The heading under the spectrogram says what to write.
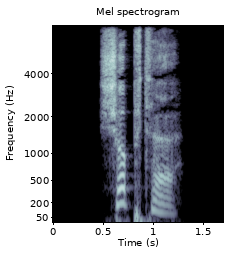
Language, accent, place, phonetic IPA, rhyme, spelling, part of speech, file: German, Germany, Berlin, [ˈʃʊptə], -ʊptə, schuppte, verb, De-schuppte.ogg
- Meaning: inflection of schuppen: 1. first/third-person singular preterite 2. first/third-person singular subjunctive II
